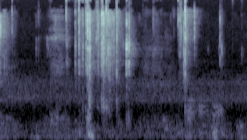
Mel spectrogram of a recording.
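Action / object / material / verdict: scrape / bar soap cut with a knife / soap / none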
